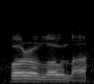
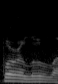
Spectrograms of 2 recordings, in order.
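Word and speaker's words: Borroloola: Borolola. It's Boralula.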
